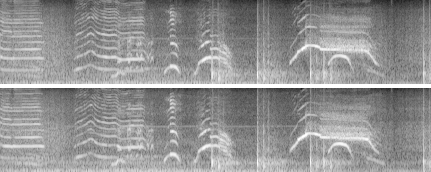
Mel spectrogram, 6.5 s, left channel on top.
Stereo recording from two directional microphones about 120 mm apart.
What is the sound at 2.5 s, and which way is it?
Vehicle, 90° right.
